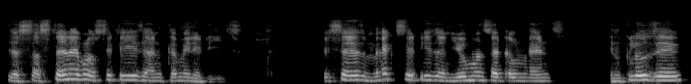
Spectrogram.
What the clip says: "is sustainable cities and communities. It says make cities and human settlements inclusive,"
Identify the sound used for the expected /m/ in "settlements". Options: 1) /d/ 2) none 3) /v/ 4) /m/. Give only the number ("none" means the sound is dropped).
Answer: 4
